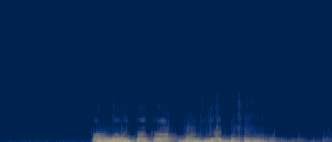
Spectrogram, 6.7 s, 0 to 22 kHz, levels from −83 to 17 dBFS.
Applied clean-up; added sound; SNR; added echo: neural separator model SepFormer DNS4.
